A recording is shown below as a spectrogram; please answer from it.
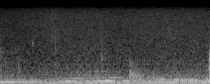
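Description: A steady low hum with a faint even hiss above it, and no distinct events.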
